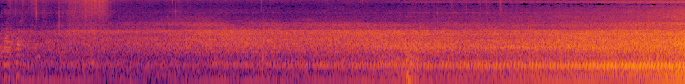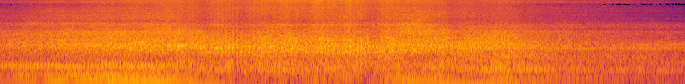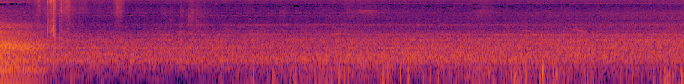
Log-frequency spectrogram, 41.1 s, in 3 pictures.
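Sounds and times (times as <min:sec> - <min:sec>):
diesel train engines droning: 0:00.0 - 0:41.0
wheels clattering on rails: 0:12.6 - 0:23.1.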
